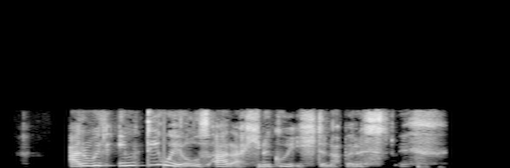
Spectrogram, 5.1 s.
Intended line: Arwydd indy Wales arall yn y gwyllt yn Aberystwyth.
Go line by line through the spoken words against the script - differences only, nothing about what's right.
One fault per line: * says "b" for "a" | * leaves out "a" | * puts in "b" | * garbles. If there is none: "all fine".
all fine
